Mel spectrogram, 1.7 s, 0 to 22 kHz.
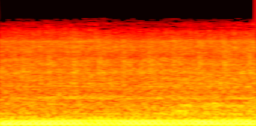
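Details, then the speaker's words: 1989 Volkswagen Cabriolet after fixing a major exhaust leak and replacing the cooked starter and wire: low, even idle with steady deep pulse, no hiss, puffing or ticking; exhaust sealed, normal idle, far quieter than before. "damn couldn't hear ourselves talk over the car last time"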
